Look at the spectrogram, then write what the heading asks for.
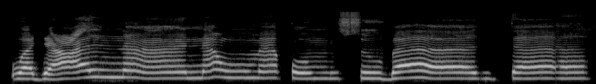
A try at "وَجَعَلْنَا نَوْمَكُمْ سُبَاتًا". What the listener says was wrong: இப்பதானே சொன்ன சுபத். என்ன இது ஒவ்வொரு எழுத்தாவது எப்படி ஓதுறது? ஒவ்வொரு எழுத்தா ஓதப்படாது, மொத்தமா சேர்த்து ராகம் எடுத்து ஓதணும்.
